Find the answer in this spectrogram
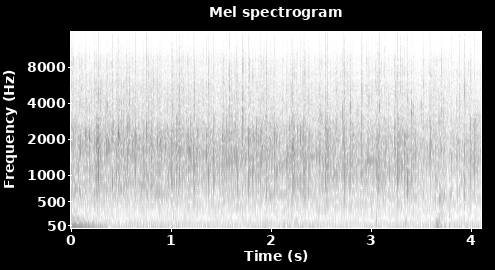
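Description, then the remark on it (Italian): Steady applause from an audience, a dense crackle of many hands clapping at an even level for about four seconds, with no voices standing out. “Ah, poi secondo me, cioè, vero, applauso a scena aperta.”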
